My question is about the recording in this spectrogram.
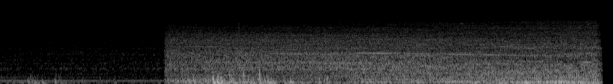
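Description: A diesel route bus passing close by. Its engine rumbles under road and tyre noise with a thin whine, cutting in suddenly about a second and a half in after a quiet start.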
